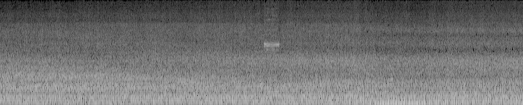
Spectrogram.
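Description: Fast, shallow river water rushing steadily over rocks in white-water rapids. A short high tone sounds about five seconds in, and a low rumble swells for a second or two after about seven seconds.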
